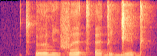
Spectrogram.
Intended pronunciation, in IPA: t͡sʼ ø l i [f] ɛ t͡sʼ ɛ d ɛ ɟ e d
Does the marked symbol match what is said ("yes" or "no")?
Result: yes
